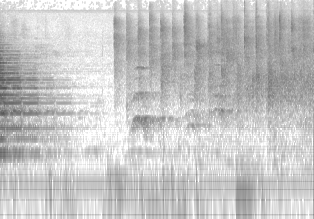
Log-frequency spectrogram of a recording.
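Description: The band's final held chord, led by trumpet and trombone, fading out over about the first second. Then near quiet with faint stage clicks and a short soft tone or two.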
